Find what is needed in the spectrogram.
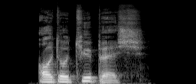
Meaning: autotypic
- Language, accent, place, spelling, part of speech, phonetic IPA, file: German, Germany, Berlin, autotypisch, adjective, [aʊ̯toˈtyːpɪʃ], De-autotypisch.ogg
